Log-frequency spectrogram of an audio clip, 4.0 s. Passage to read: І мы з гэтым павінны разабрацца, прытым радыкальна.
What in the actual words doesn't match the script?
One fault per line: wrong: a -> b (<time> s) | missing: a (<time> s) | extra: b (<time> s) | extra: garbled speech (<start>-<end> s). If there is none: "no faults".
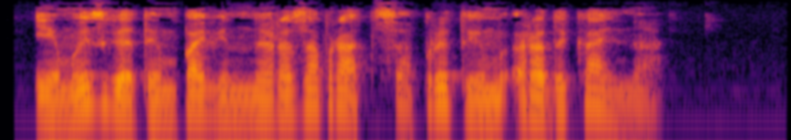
no faults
